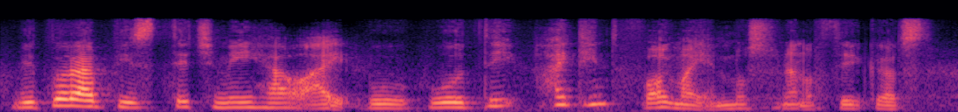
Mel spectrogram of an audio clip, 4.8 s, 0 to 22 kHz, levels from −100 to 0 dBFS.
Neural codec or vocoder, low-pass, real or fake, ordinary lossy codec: codec, 16 kHz in and 24 kHz out, 0.4 kbps, LongCat-Audio-Codec, fine tuned four codebook decoder; 10.8 kHz; fake; AAC, 96 kbps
